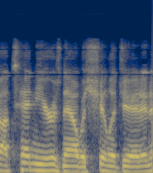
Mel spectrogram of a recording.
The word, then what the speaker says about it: Shilajit: I pronounce it Shilajit. It just rolls off my tongue like that.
